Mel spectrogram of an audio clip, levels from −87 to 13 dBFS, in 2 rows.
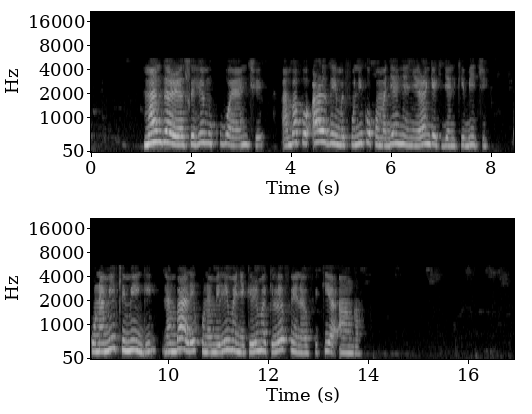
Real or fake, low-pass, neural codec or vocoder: real; 5.4 kHz; none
